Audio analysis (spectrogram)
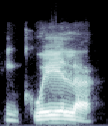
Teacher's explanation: it became inquela, because the K is rounded with the W sound. And the W next to the E, it becomes O.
